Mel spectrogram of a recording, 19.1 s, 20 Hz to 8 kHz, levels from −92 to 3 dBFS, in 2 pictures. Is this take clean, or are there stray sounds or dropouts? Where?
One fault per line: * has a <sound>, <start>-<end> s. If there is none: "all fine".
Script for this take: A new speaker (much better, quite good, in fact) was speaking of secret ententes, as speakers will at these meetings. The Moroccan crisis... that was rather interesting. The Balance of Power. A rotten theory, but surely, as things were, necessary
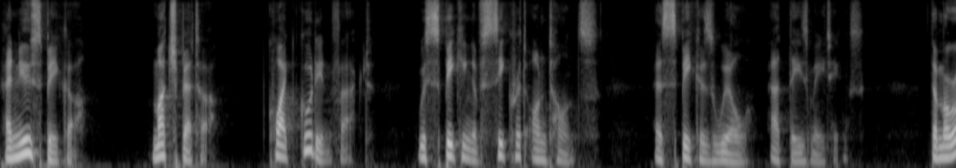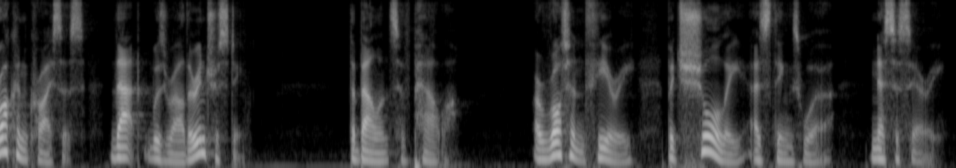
all fine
